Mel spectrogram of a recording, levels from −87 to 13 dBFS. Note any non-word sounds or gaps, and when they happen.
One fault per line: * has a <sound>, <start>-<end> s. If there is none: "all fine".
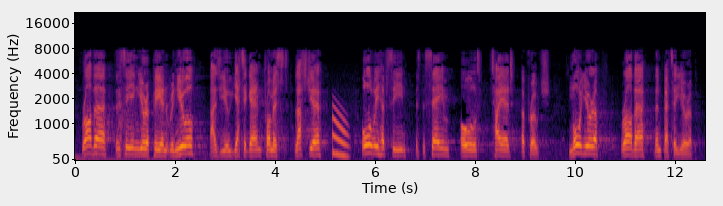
* has a chirp, 5.1-5.5 s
